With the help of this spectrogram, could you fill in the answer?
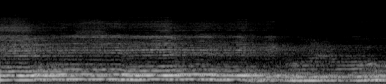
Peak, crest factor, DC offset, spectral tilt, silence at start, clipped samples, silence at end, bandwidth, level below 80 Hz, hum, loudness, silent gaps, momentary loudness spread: -12 dBFS; 12 dB; 0.2%; -7 dB/octave; 0 s; under 0.1%; 0 s; 9.8 kHz; -64 dBFS; none; -25 LUFS; none; 6 LU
